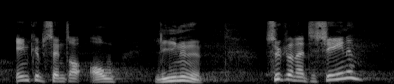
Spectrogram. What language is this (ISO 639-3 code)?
dan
